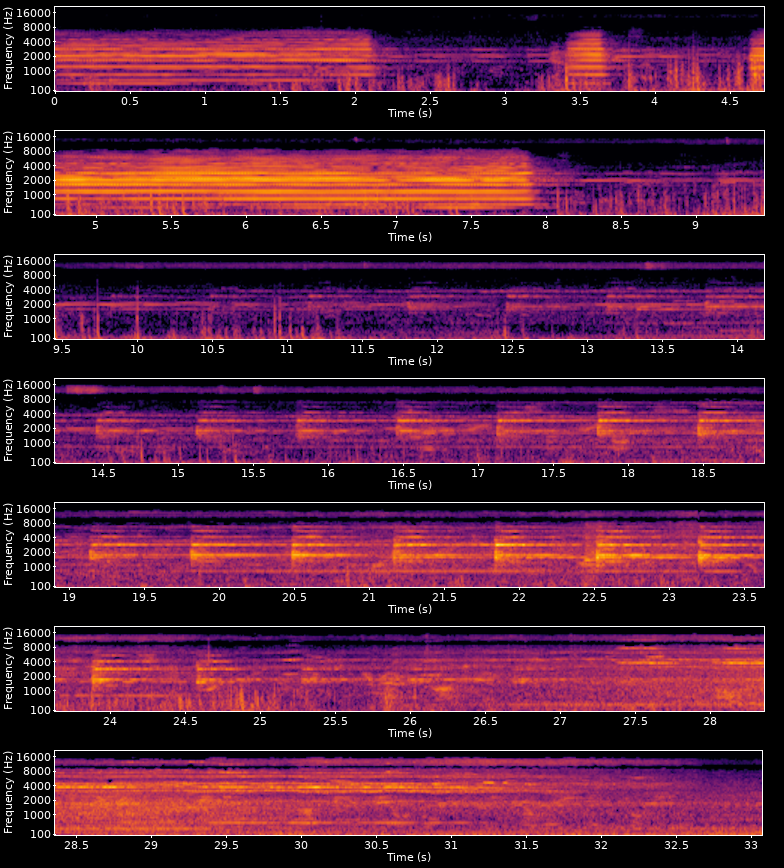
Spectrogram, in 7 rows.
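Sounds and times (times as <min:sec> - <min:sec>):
locomotive bell ringing: 0:01.0 - 0:33.0
train wheels rumbling: 0:01.4 - 0:33.0
brakes squealing: 0:23.8 - 0:32.5.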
